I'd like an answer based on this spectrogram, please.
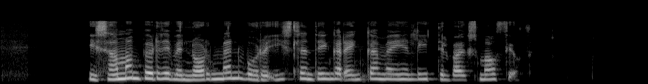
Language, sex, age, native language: Icelandic, female, 40-49, Icelandic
